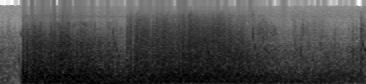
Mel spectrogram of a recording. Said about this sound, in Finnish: Sitä pitkin ryömi kolmannen kolttajan haavoittuneita, joita vihollinen ampui kiivaasti. Silta räjähtää!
